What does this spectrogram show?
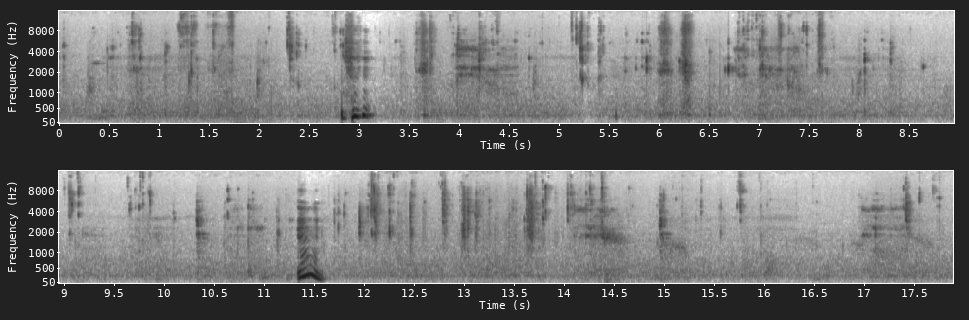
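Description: A person chewing food with the mouth closed, with many small crunches and wet mouth clicks. A brief hum from the throat comes twice, about three seconds in and near the middle.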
